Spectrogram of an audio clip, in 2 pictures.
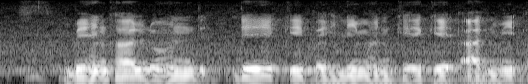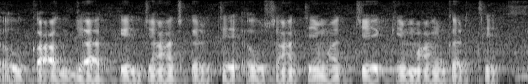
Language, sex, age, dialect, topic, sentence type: Chhattisgarhi, male, 18-24, Western/Budati/Khatahi, banking, statement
